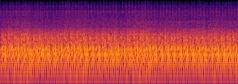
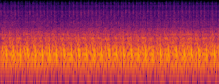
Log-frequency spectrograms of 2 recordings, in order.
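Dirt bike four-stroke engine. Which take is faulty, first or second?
second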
